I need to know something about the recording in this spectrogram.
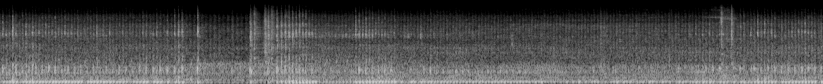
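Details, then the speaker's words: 1947 Farmall M, first start after sitting since October with old regular pump gas in the tank: the idle lumps, stumbles, surges and dips while the choke is being adjusted. Owner blames lots of old, watery fuel. "yeah this thing is running really rough there's got to be a ton of old gas and fuel in there"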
